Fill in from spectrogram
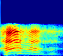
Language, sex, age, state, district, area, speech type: Bengali, female, 45-60, West Bengal, North 24 Parganas, rural, conversation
